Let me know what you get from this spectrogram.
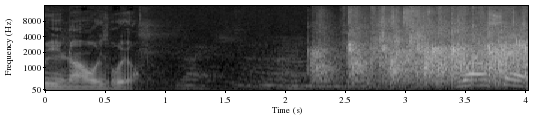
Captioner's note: audience applauding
